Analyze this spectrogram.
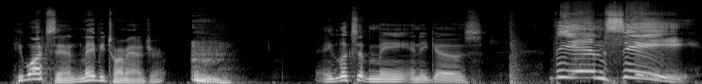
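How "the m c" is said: screaming high and slow. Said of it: "Screams it, not, like, quietly".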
